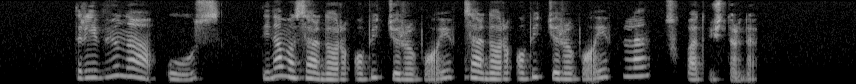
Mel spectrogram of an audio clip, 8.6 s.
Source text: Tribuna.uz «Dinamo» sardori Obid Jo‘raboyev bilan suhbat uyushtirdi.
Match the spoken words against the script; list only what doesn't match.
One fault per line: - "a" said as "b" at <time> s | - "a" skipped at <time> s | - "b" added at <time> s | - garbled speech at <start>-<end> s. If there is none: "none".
- "sardori Obid Jo‘raboyev" added at 4.7 s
